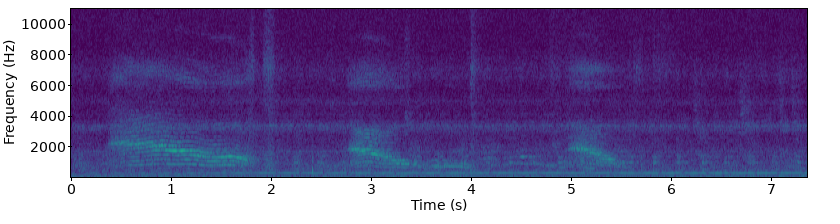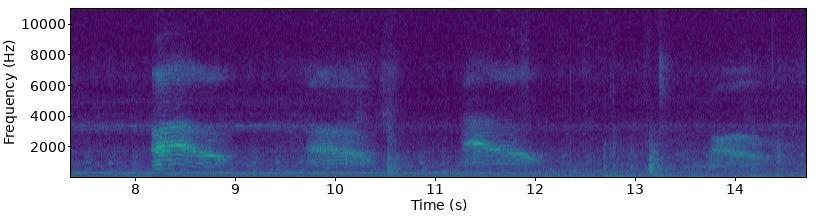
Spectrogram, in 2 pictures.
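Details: Pet cats, large and small, playing happily in a cage in the front yard, giving a string of eight or so wavering meows, some rising then falling, in loose pairs with short quiet gaps, over a low constant hum.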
